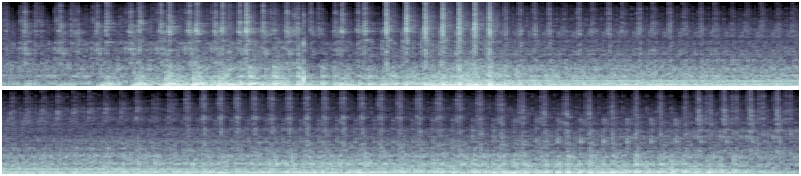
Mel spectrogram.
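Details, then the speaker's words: Wood chipper engine after welding a broken mount ear and bolting the loose fuel tank tight to stop rattling, first run after about a week: cranks briefly, catches at once and settles into a steady, even idle with no misses; normal start and idle. "Let's hear it run. Hopefully it'll rattle a lot less now that that tank's bolted on tight."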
